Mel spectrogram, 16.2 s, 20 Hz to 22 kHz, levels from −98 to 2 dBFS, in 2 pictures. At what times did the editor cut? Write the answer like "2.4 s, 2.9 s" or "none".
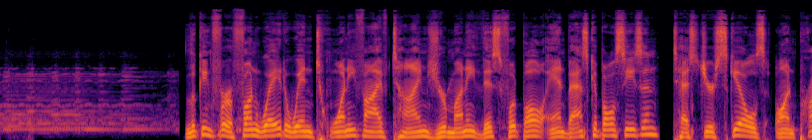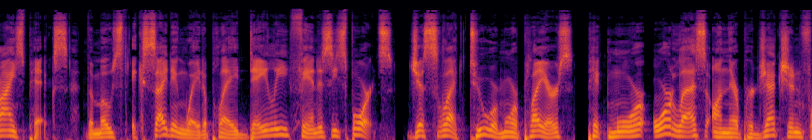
1.2 s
